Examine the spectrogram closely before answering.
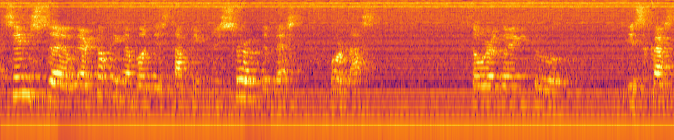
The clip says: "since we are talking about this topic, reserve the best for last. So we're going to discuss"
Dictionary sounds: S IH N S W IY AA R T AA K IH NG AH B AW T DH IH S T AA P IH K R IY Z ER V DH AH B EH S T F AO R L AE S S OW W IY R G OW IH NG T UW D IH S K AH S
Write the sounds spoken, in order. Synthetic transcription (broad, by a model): S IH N S W IY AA R T AA K IH NG AH B AW T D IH S T AA P IH K W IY S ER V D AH B EH S T F AO R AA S S OW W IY R G OW IH NG T UW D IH S K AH S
